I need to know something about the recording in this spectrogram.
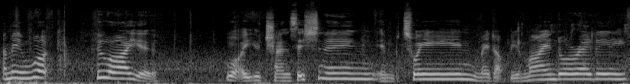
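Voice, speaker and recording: A woman's voice: fairly high pitch, animated, measured pace. A woman playing a blunt, brash, middle-aged aspiring actress with a wisecracking manner in a table read. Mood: brash, curious. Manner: blunt, exclamatory. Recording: faint room noise.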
